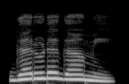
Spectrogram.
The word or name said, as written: ಗರುಡಗಾಮಿ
